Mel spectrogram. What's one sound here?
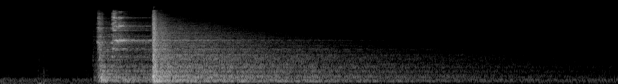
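A metal locker door bangs shut and rings.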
